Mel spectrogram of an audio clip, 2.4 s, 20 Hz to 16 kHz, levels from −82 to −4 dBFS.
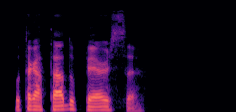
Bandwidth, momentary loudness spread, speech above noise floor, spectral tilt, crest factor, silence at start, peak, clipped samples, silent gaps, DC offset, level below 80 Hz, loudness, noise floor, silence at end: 11.5 kHz; 14 LU; over 60 dB; -6.5 dB/octave; 20 dB; 0.15 s; -12 dBFS; under 0.1%; none; under 0.1%; -60 dBFS; -29 LUFS; under -90 dBFS; 0.95 s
